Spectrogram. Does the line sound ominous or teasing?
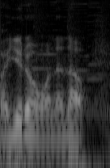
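ominous. It is said in a grave, ominous way. Something truly frightening happened. The speaker calls it right. "the trouble is that they don't say it like that"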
